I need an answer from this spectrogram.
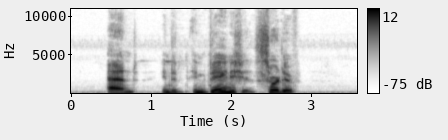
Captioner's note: speaks in Danish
